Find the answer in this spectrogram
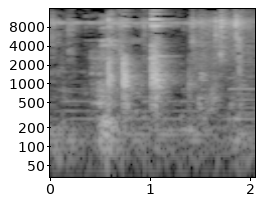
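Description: Chopsticks clinking and scraping against ceramic rice bowls and plates, several light clicks.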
